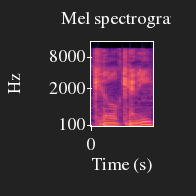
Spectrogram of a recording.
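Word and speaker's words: Kilkenny: kokanee and a Josie mad - because it's kill Kenny kill means Church charge of Kenny oh you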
